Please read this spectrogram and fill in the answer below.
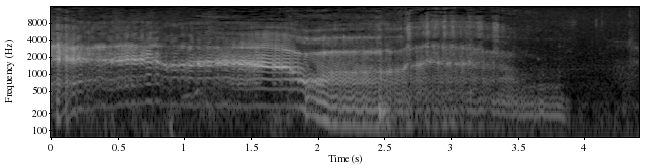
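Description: A domestic cat yowling: one long, drawn-out cry whose pitch drops about two seconds in, fading out just before the end.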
